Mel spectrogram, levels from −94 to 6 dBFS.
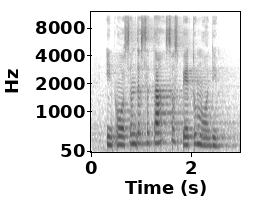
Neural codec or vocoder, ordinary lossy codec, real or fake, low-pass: none; none; real; 10.8 kHz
